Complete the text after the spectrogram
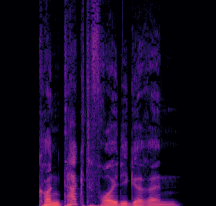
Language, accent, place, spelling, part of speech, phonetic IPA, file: German, Germany, Berlin, kontaktfreudigeren, adjective, [kɔnˈtaktˌfʁɔɪ̯dɪɡəʁən], De-kontaktfreudigeren.ogg
- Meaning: inflection of kontaktfreudig: 1. strong genitive masculine/neuter singular comparative degree 2. weak/mixed genitive/dative all-gender singular comparative degree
